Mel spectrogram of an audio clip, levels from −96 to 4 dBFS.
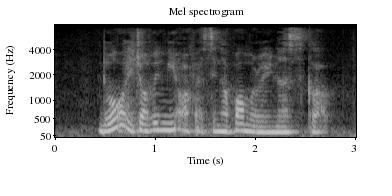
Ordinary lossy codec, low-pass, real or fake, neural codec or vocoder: AAC, 32 kbps; 7.2 kHz; fake; codec, 16 kHz, 4 kbps, FunCodec, trained on Chinese and English, 50 frames a second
